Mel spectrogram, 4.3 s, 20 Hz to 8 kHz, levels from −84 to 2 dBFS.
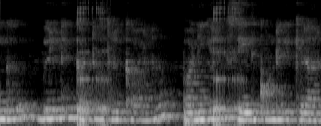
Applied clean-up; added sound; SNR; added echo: none; Burping, eructation; 11 dB; reverberation time 0.9 s.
